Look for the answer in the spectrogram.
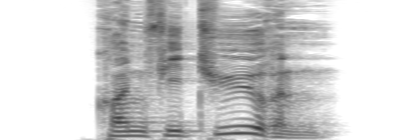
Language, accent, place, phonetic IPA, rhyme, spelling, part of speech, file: German, Germany, Berlin, [ˌkɔnfiˈtyːʁən], -yːʁən, Konfitüren, noun, De-Konfitüren.ogg
- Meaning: plural of Konfitüre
